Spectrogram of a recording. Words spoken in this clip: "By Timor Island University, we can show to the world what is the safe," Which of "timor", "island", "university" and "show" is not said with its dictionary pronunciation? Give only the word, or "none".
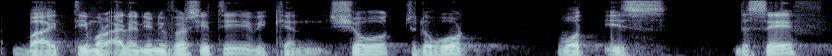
none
